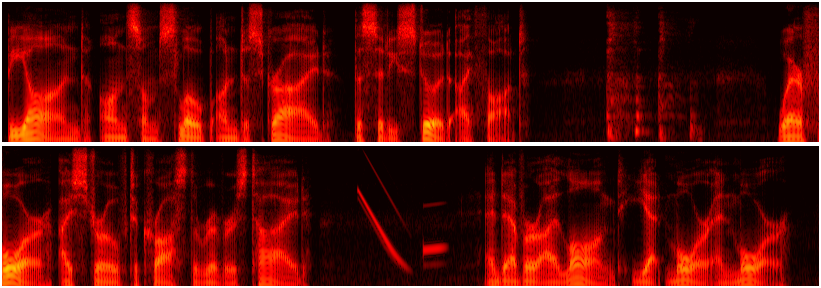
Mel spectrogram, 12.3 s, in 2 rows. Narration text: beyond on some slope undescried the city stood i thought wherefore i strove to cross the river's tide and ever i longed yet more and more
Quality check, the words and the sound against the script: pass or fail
fail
